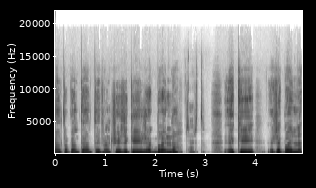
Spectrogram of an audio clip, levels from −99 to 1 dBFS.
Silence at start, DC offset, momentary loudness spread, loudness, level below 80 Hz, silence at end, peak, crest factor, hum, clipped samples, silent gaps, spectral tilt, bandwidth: 0 s; under 0.1%; 19 LU; -17 LUFS; -54 dBFS; 0 s; 0 dBFS; 16 dB; none; under 0.1%; none; -6 dB/octave; 15.5 kHz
